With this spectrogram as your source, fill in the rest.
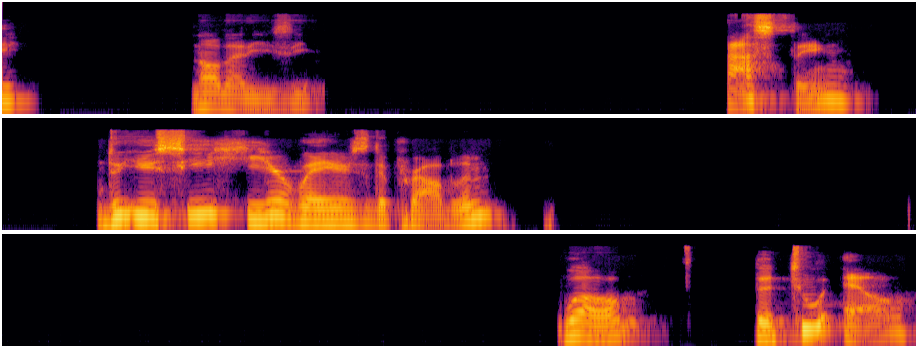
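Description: A man speaks calmly into a microphone in a large room, with pauses.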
